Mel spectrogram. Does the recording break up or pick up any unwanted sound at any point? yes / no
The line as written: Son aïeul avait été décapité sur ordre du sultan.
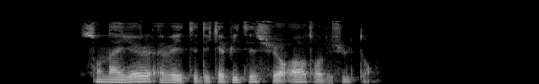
no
